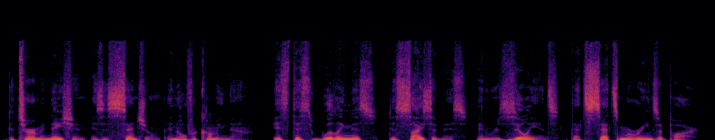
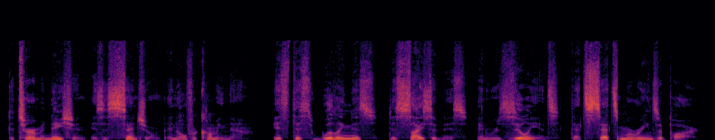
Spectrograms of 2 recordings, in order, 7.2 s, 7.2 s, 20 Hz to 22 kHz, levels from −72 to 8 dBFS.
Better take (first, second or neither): first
